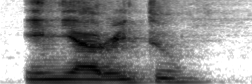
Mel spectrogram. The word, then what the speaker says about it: Iñárritu: Iñárritu.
